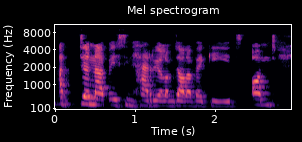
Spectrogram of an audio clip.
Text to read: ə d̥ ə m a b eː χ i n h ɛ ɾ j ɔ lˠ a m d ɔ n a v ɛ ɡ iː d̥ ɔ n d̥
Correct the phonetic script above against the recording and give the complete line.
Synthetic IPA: a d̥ ə n a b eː s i n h ɛ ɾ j ɔ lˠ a m d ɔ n a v ɛ ɡ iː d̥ ɔ n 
